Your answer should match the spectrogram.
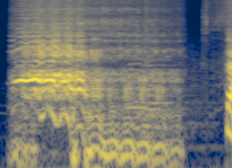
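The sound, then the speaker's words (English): A horse whinnies loudly, a long quavering neigh that wavers in pitch, followed after a brief pause by the sharp start of another neigh; English horses stuck in the mud. “The English horses got stuck in the mud”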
